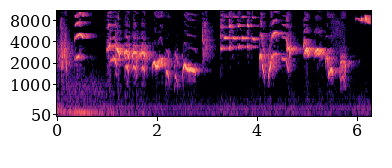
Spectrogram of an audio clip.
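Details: Orange-headed thrush song kept as a master recording for teaching other birds: a varied run of clear whistles, trills and buzzy notes, sliding high and low, with a faint low hum behind.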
